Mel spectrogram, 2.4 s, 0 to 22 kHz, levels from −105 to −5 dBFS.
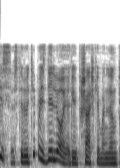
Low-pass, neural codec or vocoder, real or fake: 7.2 kHz; codec, 16 kHz, 8 kbps, FreqCodec, larger model; fake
